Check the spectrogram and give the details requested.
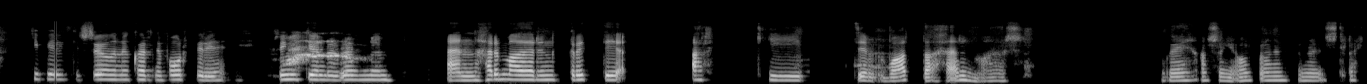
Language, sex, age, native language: Icelandic, female, 20-29, Icelandic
